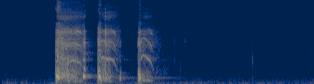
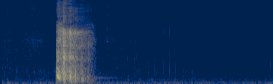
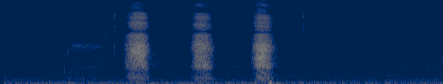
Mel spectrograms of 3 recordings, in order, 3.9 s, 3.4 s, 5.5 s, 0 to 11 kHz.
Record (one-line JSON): {"three_cough_length": "3.9 s", "three_cough_amplitude": 5097, "three_cough_signal_mean_std_ratio": 0.31, "cough_length": "3.4 s", "cough_amplitude": 15761, "cough_signal_mean_std_ratio": 0.22, "exhalation_length": "5.5 s", "exhalation_amplitude": 1169, "exhalation_signal_mean_std_ratio": 0.32, "survey_phase": "beta (2021-08-13 to 2022-03-07)", "age": "18-44", "gender": "Female", "wearing_mask": "No", "symptom_cough_any": true, "symptom_new_continuous_cough": true, "symptom_sore_throat": true, "symptom_fatigue": true, "symptom_headache": true, "symptom_onset": "3 days", "smoker_status": "Never smoked", "respiratory_condition_asthma": false, "respiratory_condition_other": false, "recruitment_source": "Test and Trace", "submission_delay": "1 day", "covid_test_result": "Positive", "covid_test_method": "ePCR"}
